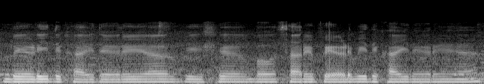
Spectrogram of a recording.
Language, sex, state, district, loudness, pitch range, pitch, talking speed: Hindi, male, Punjab, Fazilka, -16 LUFS, 120-125 Hz, 120 Hz, 185 wpm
